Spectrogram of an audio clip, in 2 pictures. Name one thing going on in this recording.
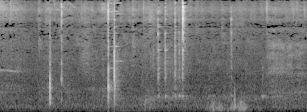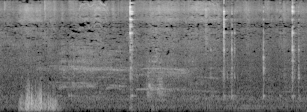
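Metal tools click and clatter against engine parts.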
